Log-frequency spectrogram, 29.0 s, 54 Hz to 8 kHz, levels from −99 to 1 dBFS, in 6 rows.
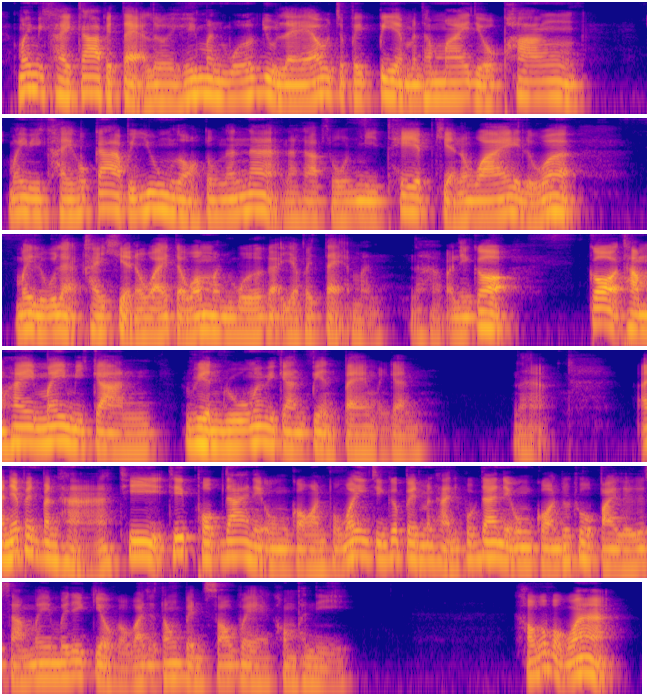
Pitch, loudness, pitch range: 105 Hz, -23 LUFS, 95-120 Hz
